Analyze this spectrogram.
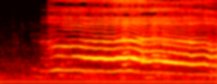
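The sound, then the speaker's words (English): A child, asked what a giraffe says, vocally imitates a giraffe's call with a single high, wavering, cry-like wail held for nearly two seconds, over a low steady hum. “That's what a giraffe says?”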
